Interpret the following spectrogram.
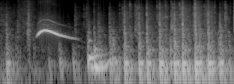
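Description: Cartoon soundtrack: a short whistle-like tone that glides down in pitch, then music of quick light taps over a low pulsing note, like a sneaking cue.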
